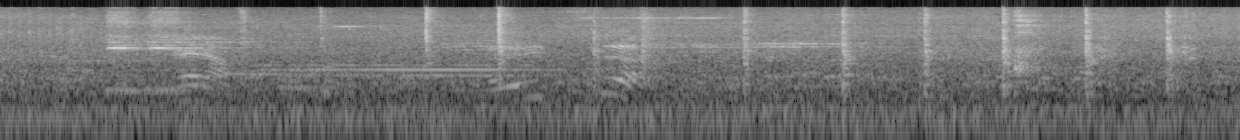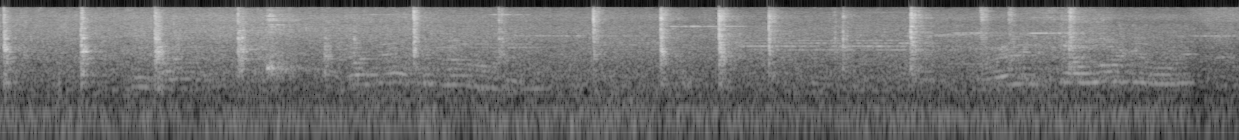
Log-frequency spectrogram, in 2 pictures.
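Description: Metal spatula striking and scraping on a large tawa as chopped liver is stir-fried, sharp irregular clacks several times a second over a sizzle. A low steady rumble of street traffic runs underneath.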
